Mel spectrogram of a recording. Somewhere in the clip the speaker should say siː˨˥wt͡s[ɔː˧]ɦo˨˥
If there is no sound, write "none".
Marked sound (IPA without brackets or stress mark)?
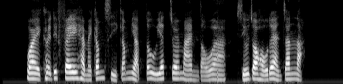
ɔː˧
